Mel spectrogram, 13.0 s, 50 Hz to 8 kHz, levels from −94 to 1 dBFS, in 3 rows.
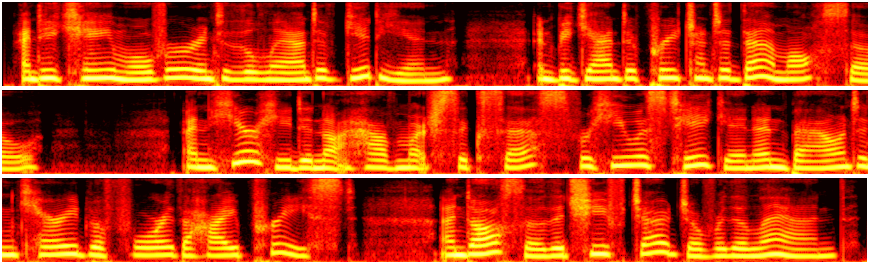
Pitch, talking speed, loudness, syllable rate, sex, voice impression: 230 Hz, 205 wpm, -17 LUFS, 5.2 syllables/s, female, feminine, slightly adult-like, soft, slightly calm, friendly, slightly reassuring, kind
